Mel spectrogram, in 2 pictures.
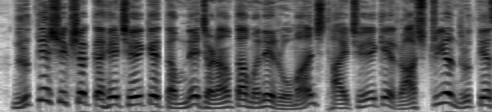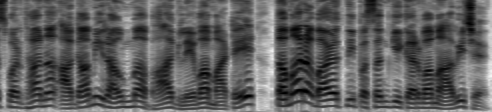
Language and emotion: Gujarati, happy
